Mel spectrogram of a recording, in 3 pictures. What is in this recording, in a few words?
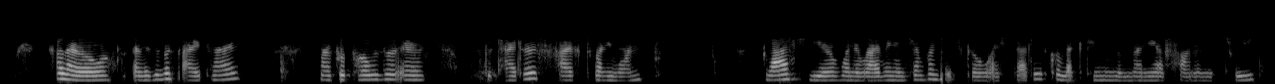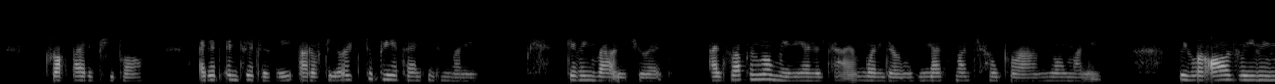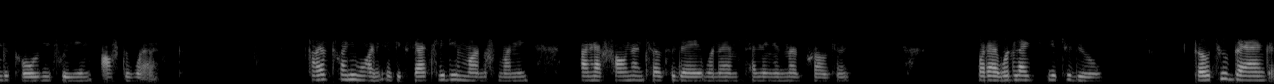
english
